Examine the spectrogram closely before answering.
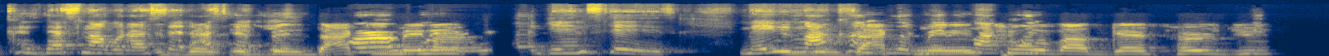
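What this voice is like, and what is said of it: Country accent. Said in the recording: “maybe my country accent is coming out and y'all can't understand me.”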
